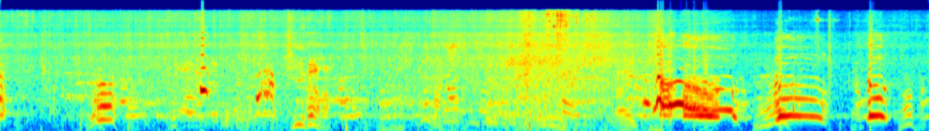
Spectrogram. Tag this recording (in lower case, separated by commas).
dog baying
